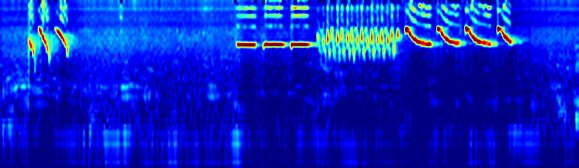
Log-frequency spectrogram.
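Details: A domestic canary's song, played to teach young canaries and silent birds to sing: quick steep downslurs, three steady whistled notes, a fast buzzy trill, then a string of repeated curling downsweeps.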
